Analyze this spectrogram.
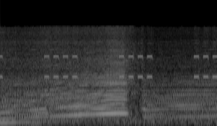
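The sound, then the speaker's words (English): A new Toyota car engine revs up loudly with rising harmonic tones while cruising the open road, then drops off sharply before settling into a steady lower drone, continuous with no voices. “That's me awakening after a long winter's nap, cruising the open road in my new Toyota.”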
